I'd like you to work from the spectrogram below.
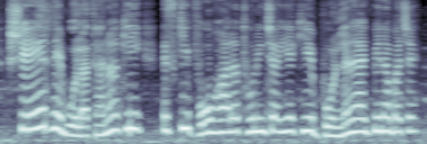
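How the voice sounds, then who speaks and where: Level-headed young man, calm reasoning tone, audio drama, voiced by a woman. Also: high-pitched, very fast, voice pushed up.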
